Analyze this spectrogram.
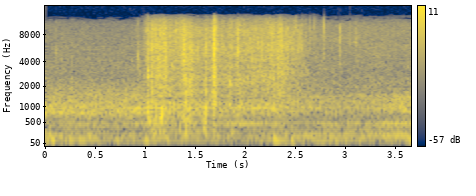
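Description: A fish splashes loudly at the water's surface.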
